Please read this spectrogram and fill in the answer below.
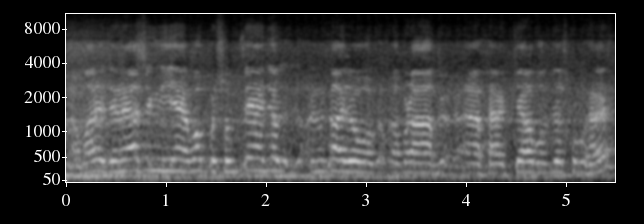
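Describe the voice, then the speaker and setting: A man's raised, projected, high-pitched voice with ordinary pitch variation, audible room echo and noticeable background noise. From Delhi, India. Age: 70s. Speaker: interviewed passer-by. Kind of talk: street interview (vox pop).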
